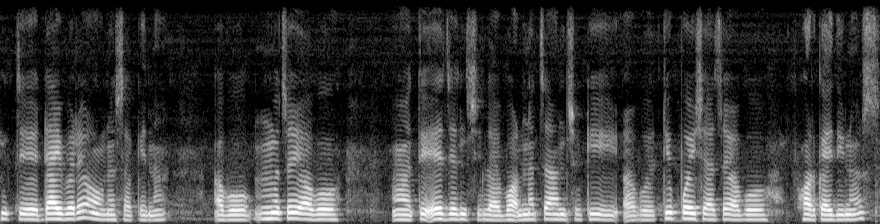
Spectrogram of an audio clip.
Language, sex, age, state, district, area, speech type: Nepali, female, 60+, West Bengal, Kalimpong, rural, spontaneous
